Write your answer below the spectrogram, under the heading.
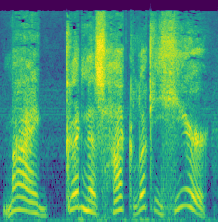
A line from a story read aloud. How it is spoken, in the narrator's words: exclaimed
